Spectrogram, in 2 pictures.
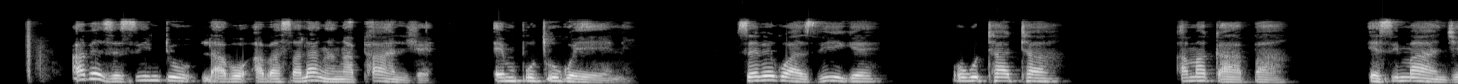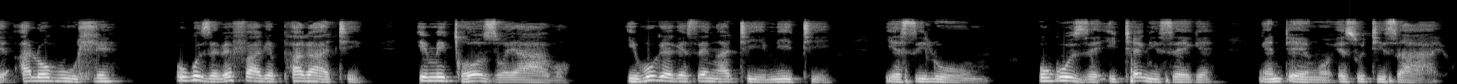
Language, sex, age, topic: North Ndebele, male, 36-49, health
